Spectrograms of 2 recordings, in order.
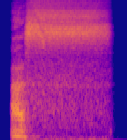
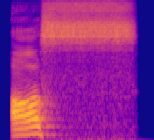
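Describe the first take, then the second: First: The sound is light, with a thin mouth. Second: The sound is heavy, with a full mouth. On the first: The speaker calls it wrong. "not to apply full mouth quality" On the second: The speaker calls it right. "we pronounce it with full mouth quality"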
